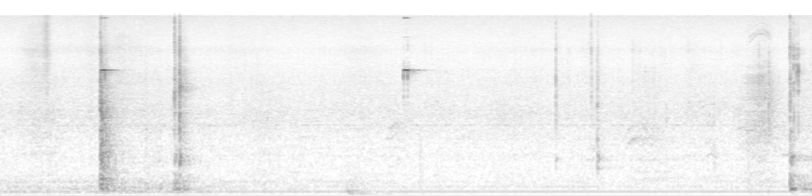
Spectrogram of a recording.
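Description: Plastic knocks and clatters as a hand handles a small device.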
